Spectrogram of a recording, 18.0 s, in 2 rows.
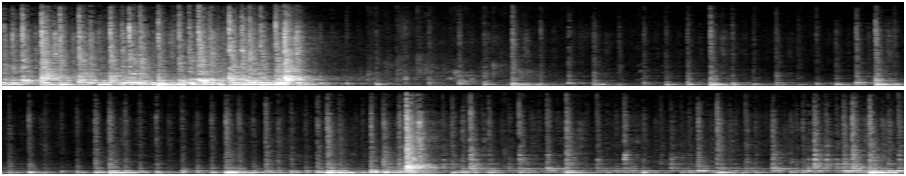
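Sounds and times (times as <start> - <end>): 
dhol drum: 0.0 - 18.0.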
